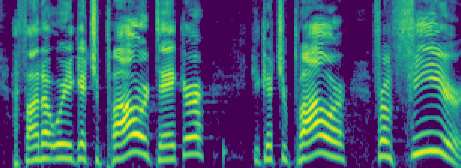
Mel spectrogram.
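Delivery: loud, booming voice, fear stressed hard. Quoting a line to Taker in a Big Show impression. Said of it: "Don't I kind of sound like him? Is there a Big Show inflection? Let me try that again".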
